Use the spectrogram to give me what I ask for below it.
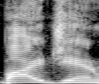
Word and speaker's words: Bijan: So first and foremost, Bijan Robinson. By the way, that is how you pronounce his name. Bi as in bi-weekly, B-I. Jan as in Rand, J-A-N, Bijan. Anyone pronouncing it Bijan is wrong, okay?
